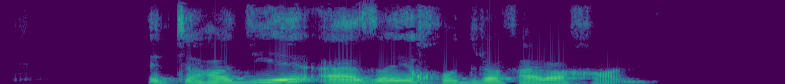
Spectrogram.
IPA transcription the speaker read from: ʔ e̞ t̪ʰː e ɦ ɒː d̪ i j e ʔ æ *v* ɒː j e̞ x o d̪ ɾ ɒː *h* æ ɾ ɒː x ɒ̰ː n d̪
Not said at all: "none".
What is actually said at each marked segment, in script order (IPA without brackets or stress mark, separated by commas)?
z, f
